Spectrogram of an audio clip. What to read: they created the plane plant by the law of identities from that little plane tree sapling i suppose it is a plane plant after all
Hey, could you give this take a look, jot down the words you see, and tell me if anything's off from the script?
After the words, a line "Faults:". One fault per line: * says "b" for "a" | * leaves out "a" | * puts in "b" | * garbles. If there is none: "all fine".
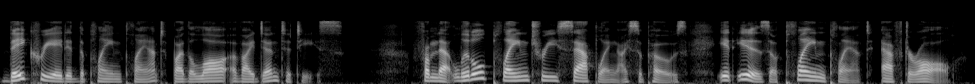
they created the plane plant by the law of identities from that little plane tree sapling i suppose it is a plane plant after all
Faults:
all fine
